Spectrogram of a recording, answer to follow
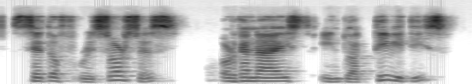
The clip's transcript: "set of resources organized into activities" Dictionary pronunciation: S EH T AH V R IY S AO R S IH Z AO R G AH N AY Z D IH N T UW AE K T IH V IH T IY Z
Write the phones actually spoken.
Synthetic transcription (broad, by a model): S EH T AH F R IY S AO R S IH S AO R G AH N AY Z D IH N T UW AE K T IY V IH T IY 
